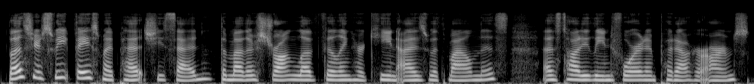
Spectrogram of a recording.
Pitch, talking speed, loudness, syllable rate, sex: 215 Hz, 215 wpm, -19 LUFS, 4.8 syllables/s, female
